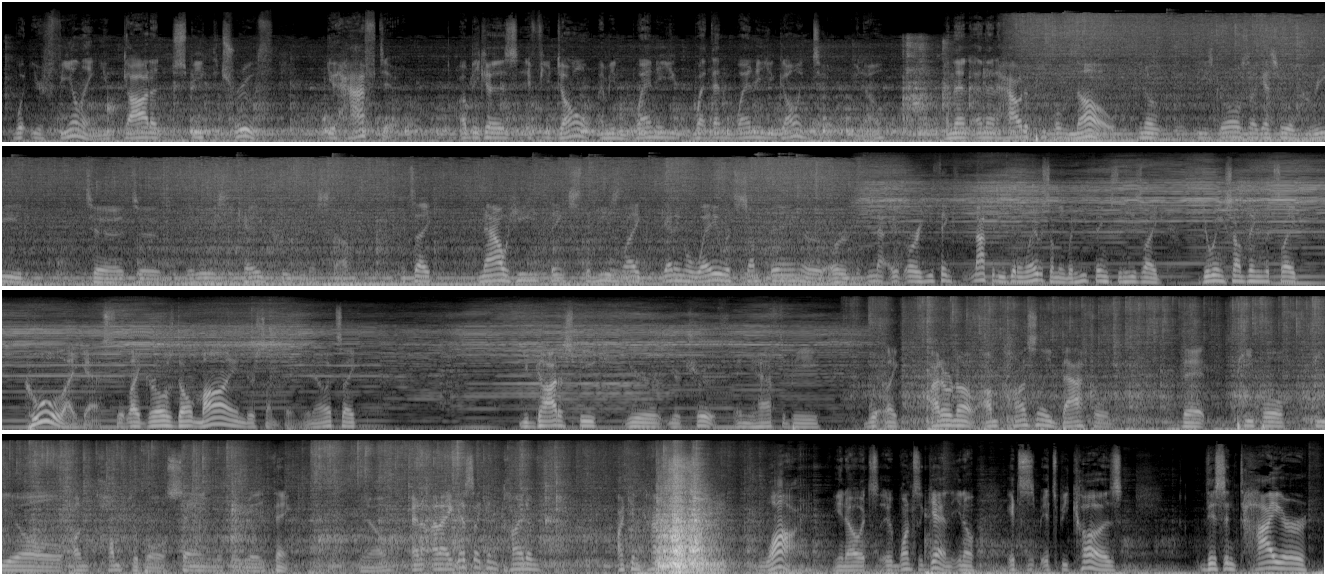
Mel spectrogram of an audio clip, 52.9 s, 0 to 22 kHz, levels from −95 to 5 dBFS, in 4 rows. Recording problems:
household noises; very loud; throughout; 3 dB above the speech

